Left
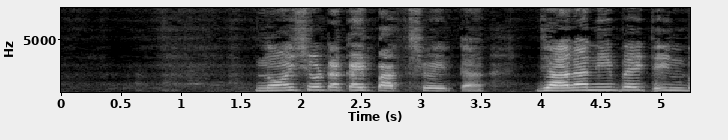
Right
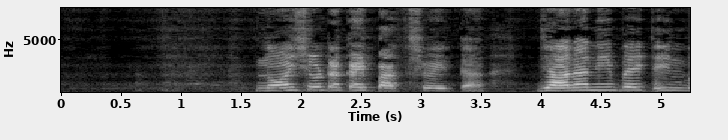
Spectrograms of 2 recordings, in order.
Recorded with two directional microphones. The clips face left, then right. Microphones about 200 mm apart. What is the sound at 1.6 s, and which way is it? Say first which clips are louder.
Speech: left 2 dB; 40° left (ahead or behind).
